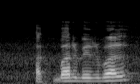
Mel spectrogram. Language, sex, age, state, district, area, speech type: Gujarati, male, 45-60, Gujarat, Anand, urban, spontaneous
